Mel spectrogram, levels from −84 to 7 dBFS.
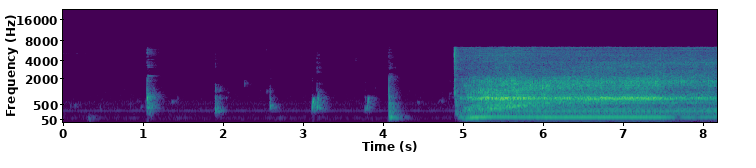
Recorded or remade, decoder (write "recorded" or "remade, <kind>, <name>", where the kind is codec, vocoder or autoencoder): recorded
